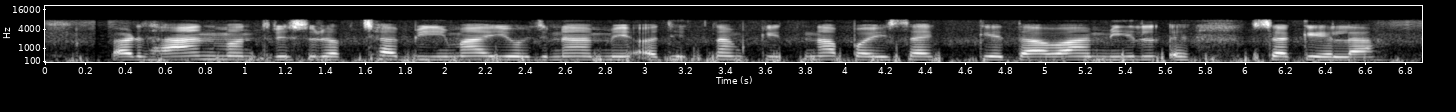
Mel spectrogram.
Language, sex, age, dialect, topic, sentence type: Bhojpuri, female, <18, Northern, banking, question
